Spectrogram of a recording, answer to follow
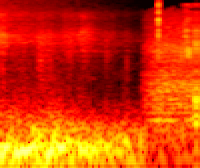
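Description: A deep, rumbling boom sound effect under an edited title card, dying away over about a second and a half. Near the end it cuts to open-air road ambience with a low steady hum.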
